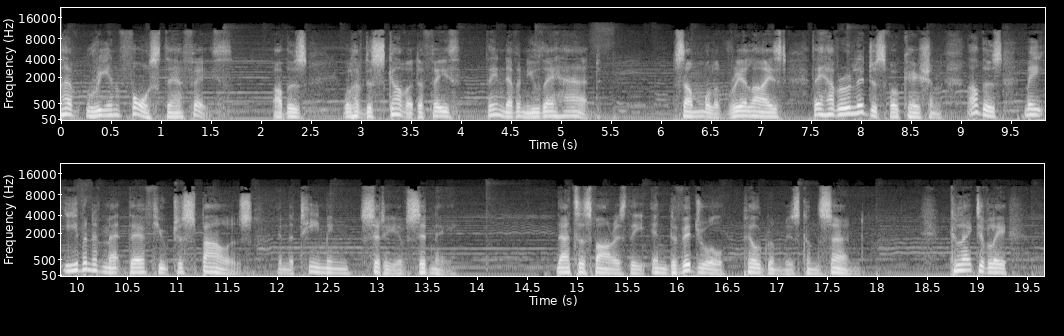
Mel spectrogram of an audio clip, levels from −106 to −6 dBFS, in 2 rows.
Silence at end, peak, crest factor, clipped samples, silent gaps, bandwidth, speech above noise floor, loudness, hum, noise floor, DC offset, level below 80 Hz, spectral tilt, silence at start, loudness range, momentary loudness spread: 0.05 s; -4 dBFS; 16 dB; under 0.1%; none; 11 kHz; 23 dB; -21 LUFS; none; -43 dBFS; under 0.1%; -42 dBFS; -5 dB/octave; 0 s; 3 LU; 8 LU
